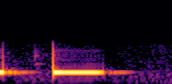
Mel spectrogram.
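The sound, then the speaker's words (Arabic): A telephone line tone sounds as a call comes through on a radio call-in show: a short tone, then a steady, clear mid-pitched tone lasting about half a second, bounded by small clicks, before it fades. “معنا اتصال، تفضل. ألو.”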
